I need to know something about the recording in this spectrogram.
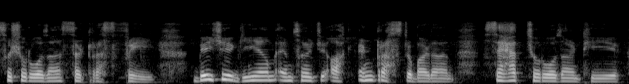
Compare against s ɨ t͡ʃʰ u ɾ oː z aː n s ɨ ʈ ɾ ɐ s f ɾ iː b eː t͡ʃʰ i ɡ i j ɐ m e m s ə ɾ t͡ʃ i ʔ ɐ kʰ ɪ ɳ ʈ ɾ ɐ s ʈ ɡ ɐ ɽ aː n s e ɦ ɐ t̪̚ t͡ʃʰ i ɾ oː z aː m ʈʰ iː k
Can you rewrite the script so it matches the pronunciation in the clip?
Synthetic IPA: s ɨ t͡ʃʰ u ɾ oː z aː n s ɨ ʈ ɾ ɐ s f ɾ iː b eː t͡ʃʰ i ɡ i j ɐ m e m s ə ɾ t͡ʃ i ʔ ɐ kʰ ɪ ɳ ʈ ɾ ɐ s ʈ b ɐ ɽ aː n s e ɦ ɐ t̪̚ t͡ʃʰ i ɾ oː z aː n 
